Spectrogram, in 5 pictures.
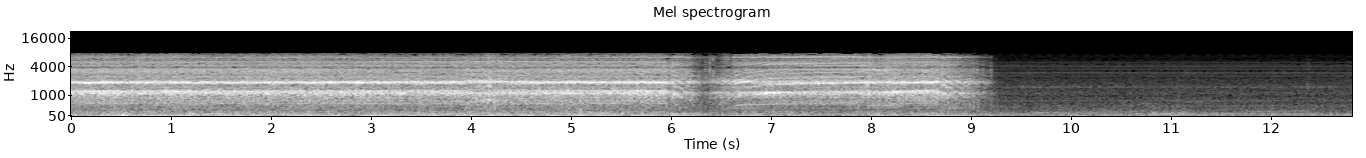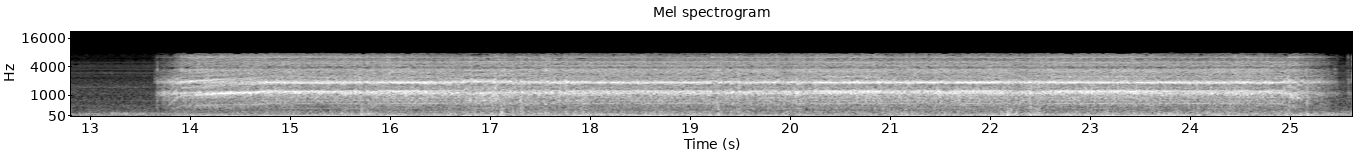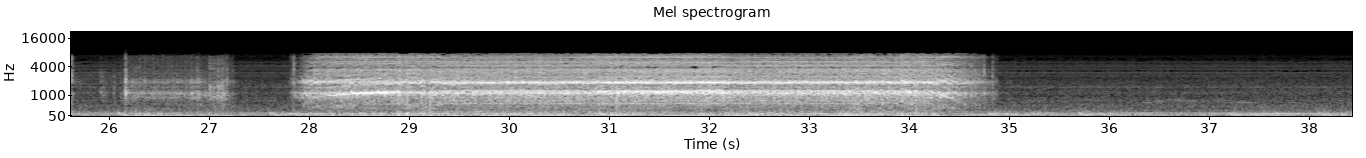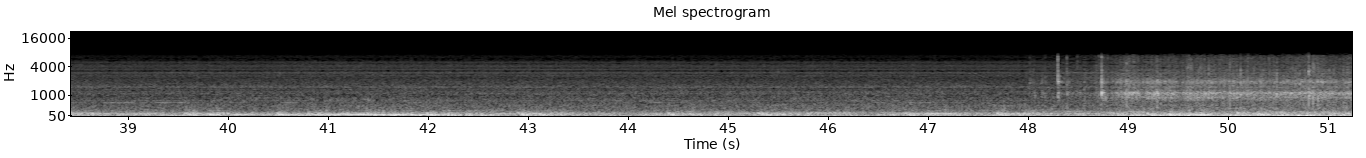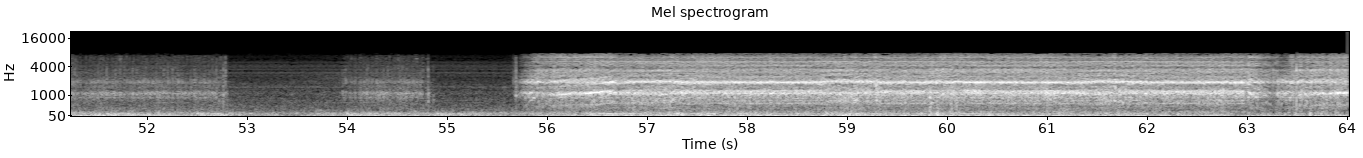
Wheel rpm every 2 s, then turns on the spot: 160, 160, 160, 120, 70, 0, 10, 140, 160, 170, 160, 160, 110, 10, 140, 160, 160, 30, 0, 0, 0, 0, 0, 0, 10, 20, 10, 20, 140, 160, 160, 130.
48-54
